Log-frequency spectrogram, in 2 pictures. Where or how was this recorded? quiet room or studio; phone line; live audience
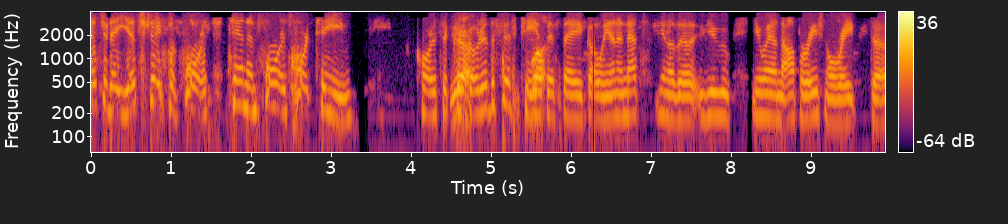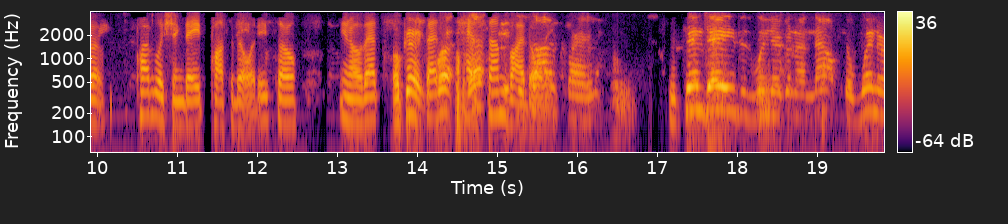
phone line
